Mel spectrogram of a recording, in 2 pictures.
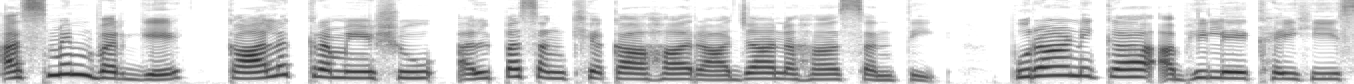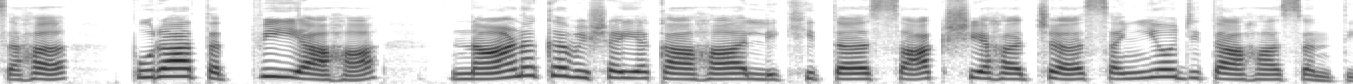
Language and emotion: Sanskrit, neutral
